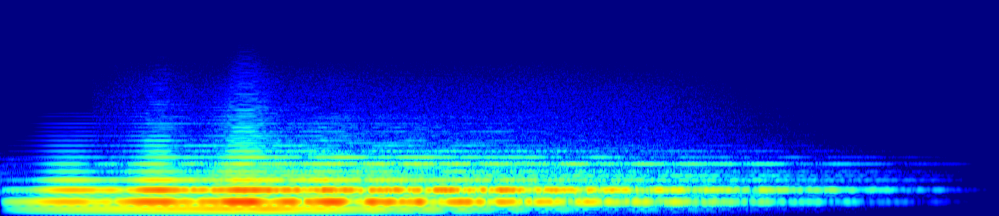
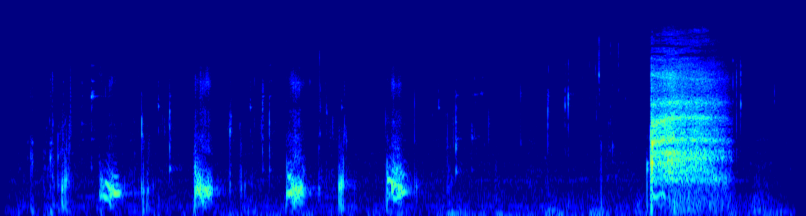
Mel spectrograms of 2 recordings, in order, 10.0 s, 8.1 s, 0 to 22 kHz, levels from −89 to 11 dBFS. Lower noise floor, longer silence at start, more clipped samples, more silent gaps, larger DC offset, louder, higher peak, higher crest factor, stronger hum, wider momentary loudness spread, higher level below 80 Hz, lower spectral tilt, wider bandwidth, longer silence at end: about the same, -72 dBFS vs -73 dBFS; second, 0.1 s vs 0.5 s; neither; neither; neither; first, -16 LUFS vs -39 LUFS; first, -2 dBFS vs -12 dBFS; second, 16 dB vs 32 dB; neither; second, 22 LU vs 28 LU; first, -64 dBFS vs -74 dBFS; first, -13 dB/octave vs -1.5 dB/octave; second, 2.4 kHz vs 16 kHz; first, 1.65 s vs 0.75 s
